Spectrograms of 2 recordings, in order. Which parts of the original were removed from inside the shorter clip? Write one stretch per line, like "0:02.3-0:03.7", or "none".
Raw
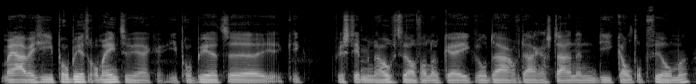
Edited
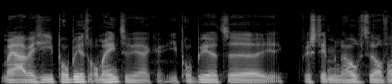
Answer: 0:02.9-0:03.2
